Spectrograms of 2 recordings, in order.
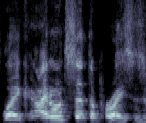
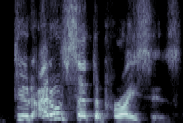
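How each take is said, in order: First: Said in the usual way. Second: "don't" pushed high and slow, fed up with the rider; exasperated retort. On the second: Retold or imitated. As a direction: spell out "Dude, I don't set the prices" slowly and in disbelief.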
